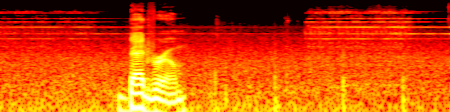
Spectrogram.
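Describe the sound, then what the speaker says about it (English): A telephone bell rings once in the video game Lies of P, a short bright ring over quiet background, followed by faint ambience. "Let's answer this phone."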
